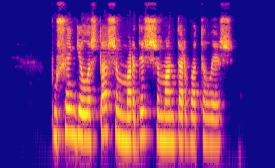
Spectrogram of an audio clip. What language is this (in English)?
Mari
